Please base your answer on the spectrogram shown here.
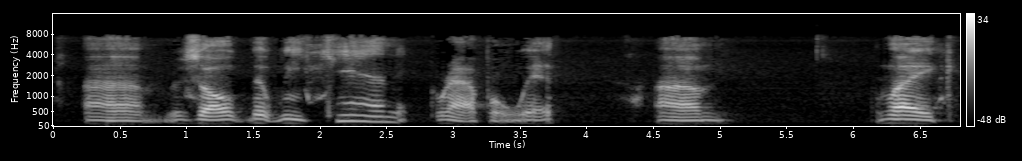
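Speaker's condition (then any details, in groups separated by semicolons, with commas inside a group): Cerebral palsy; stiff muscles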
